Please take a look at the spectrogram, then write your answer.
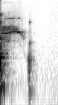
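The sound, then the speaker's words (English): A raspy, drawn-out cough from one person, trailing off into a short second throat-clearing burst, then quiet. “Hopefully you can edit out that train wreck of coughing.”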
